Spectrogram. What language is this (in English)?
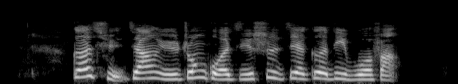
Chinese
